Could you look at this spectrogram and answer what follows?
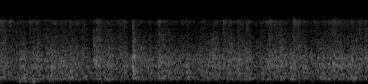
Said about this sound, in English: It's fucking hailing. What the fuck?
